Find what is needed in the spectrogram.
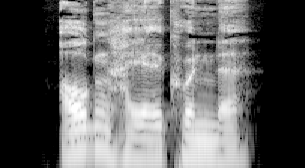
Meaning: ophthalmology
- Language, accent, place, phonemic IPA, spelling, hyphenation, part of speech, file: German, Germany, Berlin, /ˈʔaʊ̯ɡənˌhaɪ̯lkʊndə/, Augenheilkunde, Au‧gen‧heil‧kun‧de, noun, De-Augenheilkunde.ogg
